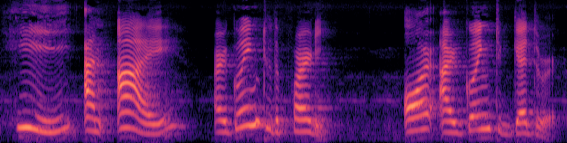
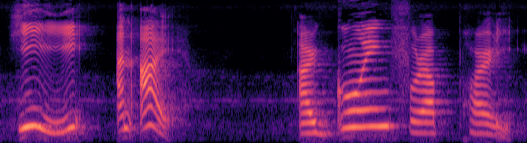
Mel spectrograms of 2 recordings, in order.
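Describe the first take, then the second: First: Going and together stressed, and unstressed; teacher models stressed lexical words; stress demo. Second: He and I said slowly, he and I stressed; teacher's slow stressed example; stress demo. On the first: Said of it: "so this would be like". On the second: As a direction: lean on he and I, slowly. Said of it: "if I say". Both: Shown as a demonstration.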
